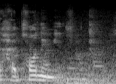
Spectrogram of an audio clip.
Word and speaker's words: hyponymy: So the stress in second syllable, synonymy, antonymy, and hyponymy.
